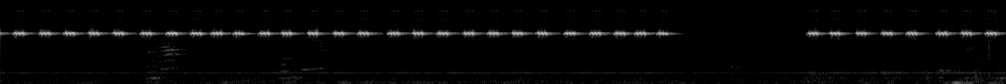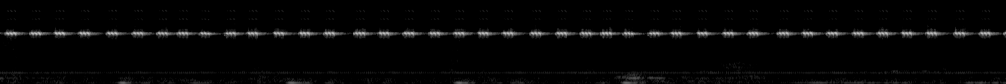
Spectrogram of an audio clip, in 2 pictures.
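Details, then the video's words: Cricket chirping, offered as a rat repellent: shrill, evenly spaced chirps about four per second, briefly cut off by a second of silence midway, then resuming unchanged; faint low thumps in the background. "suara jangkrik pengusir tikus ampuh"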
